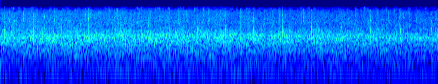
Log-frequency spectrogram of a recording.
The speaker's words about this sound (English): Let's give our County Executive a round of applause.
